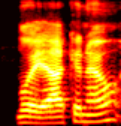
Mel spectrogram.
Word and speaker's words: Loiacono: loyacano where does that where's the emphasis go and you're pretty pronouncing your last name ah cano loyacano i had it nailed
